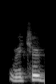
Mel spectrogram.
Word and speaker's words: Richard: name is Richard uh it's like uh Richard but pronounced French but Richard Works uh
